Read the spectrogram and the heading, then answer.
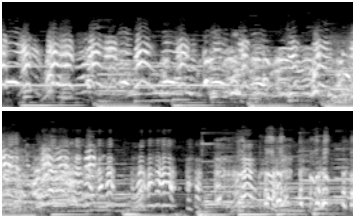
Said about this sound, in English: Yeah, look at those little puppies.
